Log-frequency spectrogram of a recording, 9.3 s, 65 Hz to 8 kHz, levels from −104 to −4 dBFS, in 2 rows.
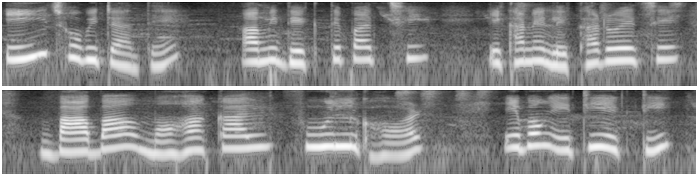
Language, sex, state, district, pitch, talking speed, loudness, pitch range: Bengali, female, West Bengal, Jalpaiguri, 280 Hz, 90 wpm, -17 LUFS, 240-305 Hz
